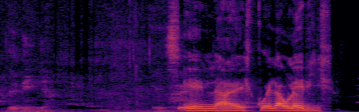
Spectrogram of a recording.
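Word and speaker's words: O'Leary: en la escuela oleri que le dicen oleari también porque así se escribe pero la señorita josea nos acostumbró a decirle oleri que era por el general oleri que no era el general oleari sino oleri oleri de las barrios de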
